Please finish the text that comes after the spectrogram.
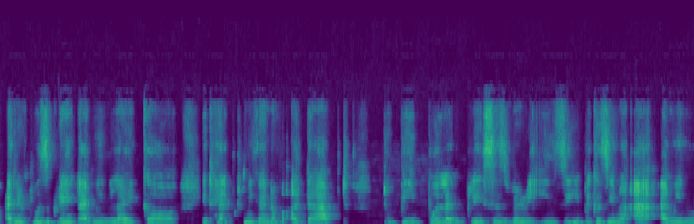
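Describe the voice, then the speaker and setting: Woman, from India and Greece, medium pitch, faintly husky, reflective, conversational, personal storytelling, interview guest. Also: a little mellow. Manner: reflective, with frequent "you know".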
